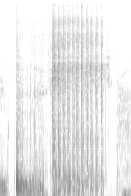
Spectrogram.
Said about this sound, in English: Gunshots and explosions.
